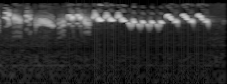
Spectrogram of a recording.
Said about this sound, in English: We're hearing a house wren,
